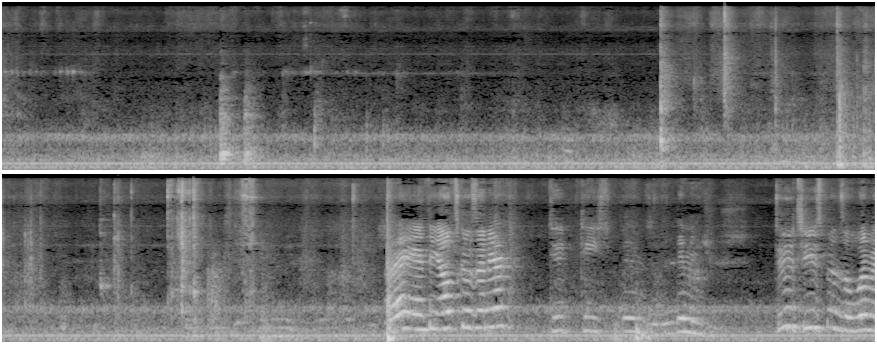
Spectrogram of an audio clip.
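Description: Steady low room hum with a few light knocks and clinks from utensils being handled. About three-quarters of the way through, a person's voice speaks briefly and loudly, with a few softer words near the end.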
